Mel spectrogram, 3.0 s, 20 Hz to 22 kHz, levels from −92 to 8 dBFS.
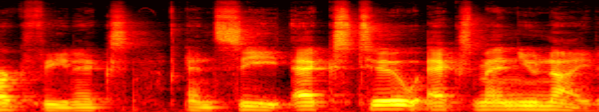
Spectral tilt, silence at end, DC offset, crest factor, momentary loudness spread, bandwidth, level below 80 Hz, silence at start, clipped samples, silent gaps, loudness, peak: -3.5 dB/octave; 0 s; under 0.1%; 20 dB; 12 LU; over 20 kHz; -60 dBFS; 0 s; under 0.1%; none; -18 LUFS; 0 dBFS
